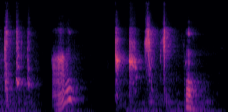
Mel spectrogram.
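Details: Pet parrot talking indoors in a cheerful greeting: several short, hissy, speech-like syllables and a gliding voiced word, a pause, then a quick string of five crisp syllables.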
